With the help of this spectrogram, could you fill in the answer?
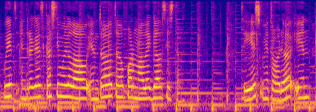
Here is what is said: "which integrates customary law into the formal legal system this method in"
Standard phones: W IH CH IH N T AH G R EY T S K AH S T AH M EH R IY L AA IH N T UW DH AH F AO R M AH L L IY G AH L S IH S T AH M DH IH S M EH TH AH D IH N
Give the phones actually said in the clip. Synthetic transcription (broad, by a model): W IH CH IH N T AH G EY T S K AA S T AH M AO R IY L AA IH N T UW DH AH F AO R M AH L L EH G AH L S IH S T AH M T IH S M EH T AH D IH N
